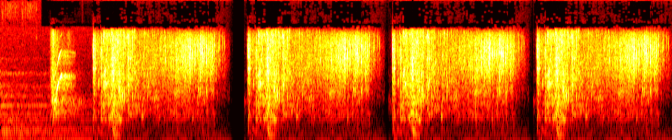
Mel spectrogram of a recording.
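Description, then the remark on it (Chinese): Four heavy splashes of a long chain of monkeys falling one by one into water, each a loud, broad slosh lasting over a second, separated by brief gaps, with a short sharp snap of a tree branch breaking just before the first. “一长串的猴子，一只一只，全都掉进了水里。”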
